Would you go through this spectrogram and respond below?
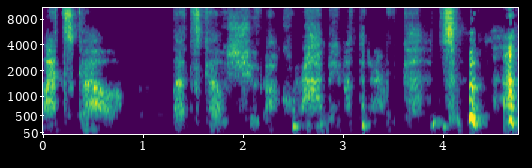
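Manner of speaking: soft, secretive whisper, right at the ear. Retelling what a nephew would say in his ear: imitating a child whispering. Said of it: "get real close to my ear and he would tell".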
